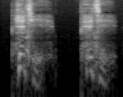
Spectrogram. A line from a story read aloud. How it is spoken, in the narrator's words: murmured Villefort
